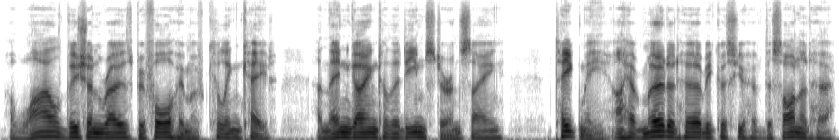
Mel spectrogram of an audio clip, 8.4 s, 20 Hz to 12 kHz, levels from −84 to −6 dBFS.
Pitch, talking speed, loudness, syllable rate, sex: 95 Hz, 200 wpm, -19 LUFS, 5.6 syllables/s, male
